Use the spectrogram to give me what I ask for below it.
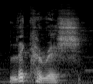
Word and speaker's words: licorice: Or the fact that licorice is spelled licorice but pronounced licorice. That might just be a US thing, but if you want me to say licorice, why don't you write SH in the end? If it ends in CE, then it should be licorice.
